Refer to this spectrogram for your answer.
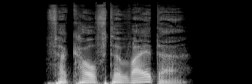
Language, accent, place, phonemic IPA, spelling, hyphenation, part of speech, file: German, Germany, Berlin, /fɛɐ̯ˌkaʊ̯ftə ˈvaɪ̯tɐ/, verkaufte weiter, ver‧kau‧fte wei‧ter, verb, De-verkaufte weiter.ogg
- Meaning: inflection of weiterverkaufen: 1. first/third-person singular preterite 2. first/third-person singular subjunctive II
